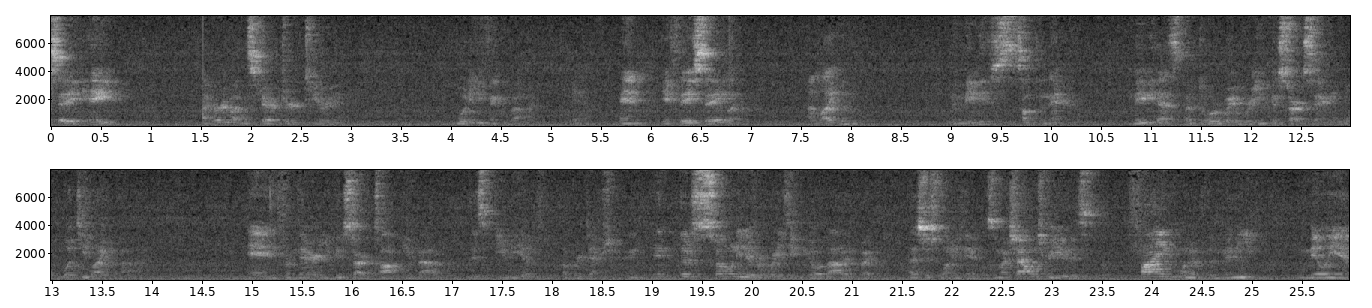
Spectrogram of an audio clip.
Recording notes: We apologize for the audio issues this week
